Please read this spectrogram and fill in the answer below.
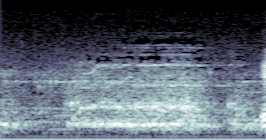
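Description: Indistinct murmur of congregation voices answering from the hall, as they reply to whether they can hear the preacher. It comes in about half a second in and dies away near the end.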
